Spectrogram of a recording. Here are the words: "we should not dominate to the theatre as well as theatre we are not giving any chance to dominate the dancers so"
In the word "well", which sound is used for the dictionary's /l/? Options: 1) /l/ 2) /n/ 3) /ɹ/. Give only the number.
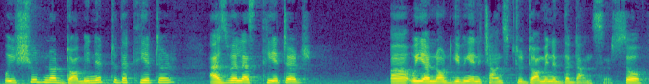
1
